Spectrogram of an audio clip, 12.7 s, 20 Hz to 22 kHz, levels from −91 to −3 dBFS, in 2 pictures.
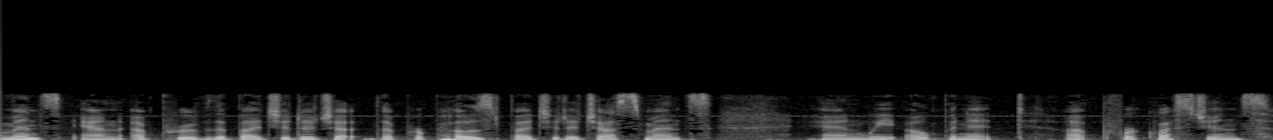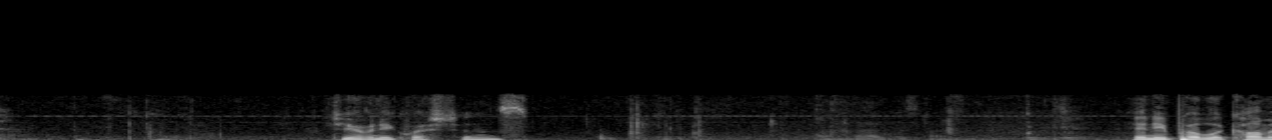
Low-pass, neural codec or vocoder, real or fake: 7.2 kHz; none; real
